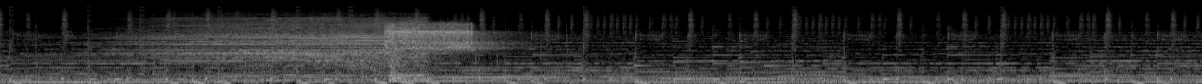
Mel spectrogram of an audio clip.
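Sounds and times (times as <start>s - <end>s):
suspenseful film score: 0.0s - 12.0s
rising hiss: 0.6s - 6.3s
loud harsh screech: 1.2s - 5.3s.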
